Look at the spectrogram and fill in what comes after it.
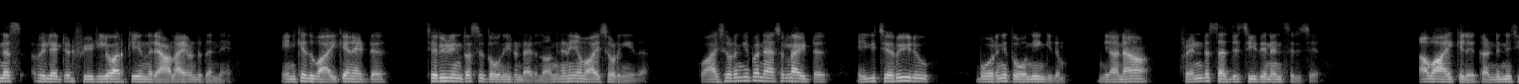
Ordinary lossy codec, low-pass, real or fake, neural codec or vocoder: Opus, 16 kbps; 7.2 kHz; fake; codec, 16 kHz, about 1 kbps, DyCAST, with the encoder's durations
